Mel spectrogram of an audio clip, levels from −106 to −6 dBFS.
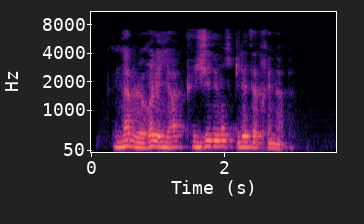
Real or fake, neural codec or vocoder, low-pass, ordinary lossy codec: fake; codec, 16 kHz, 4 kbps, FreqCodec, smaller model; 7.2 kHz; AAC, 32 kbps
